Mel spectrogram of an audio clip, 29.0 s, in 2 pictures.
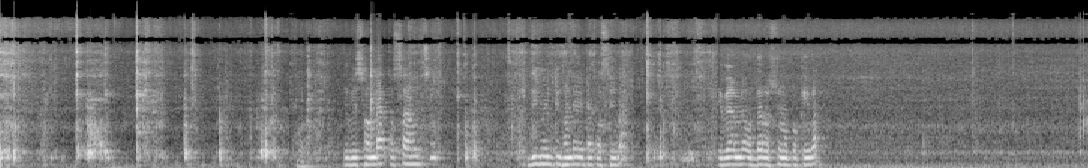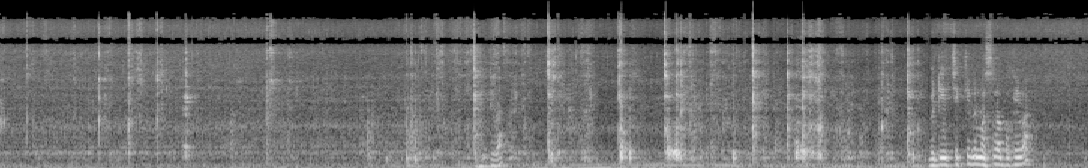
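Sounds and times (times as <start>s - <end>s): wooden spatula scraping pot: 0.0s - 9.6s, 14.4s - 18.6s, 19.3s - 26.9s
onion paste sizzling in oil: 0.0s - 29.0s.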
